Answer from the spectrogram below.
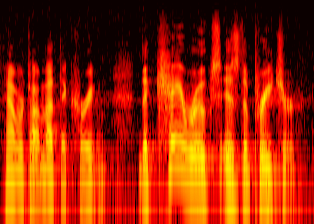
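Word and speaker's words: kerygma (κήρυγμα): You, in the original language, you would pronounce it kerygma. We kind of use an English word that way, not charisma, but kerygma.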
